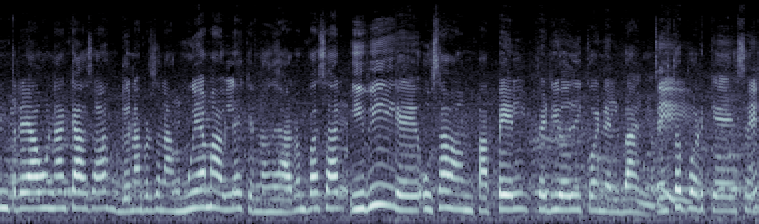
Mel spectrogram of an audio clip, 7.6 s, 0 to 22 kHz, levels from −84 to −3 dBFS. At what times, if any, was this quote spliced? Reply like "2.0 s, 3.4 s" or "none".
none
